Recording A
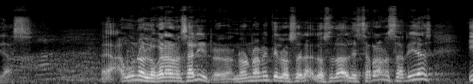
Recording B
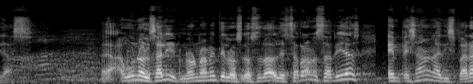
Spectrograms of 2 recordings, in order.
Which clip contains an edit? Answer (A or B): B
